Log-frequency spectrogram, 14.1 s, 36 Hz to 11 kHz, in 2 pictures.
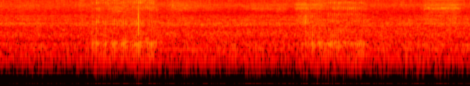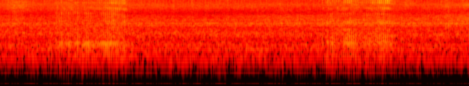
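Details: Soft, regular buzzing snores about every three and a half seconds, roughly 17 a minute, from a sleeping cat, apparently dreaming; gentle snoring.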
